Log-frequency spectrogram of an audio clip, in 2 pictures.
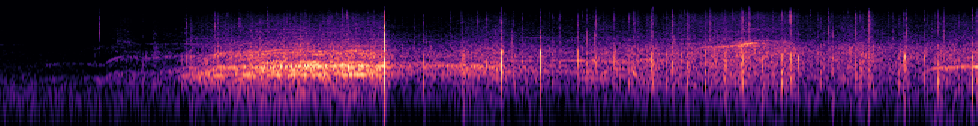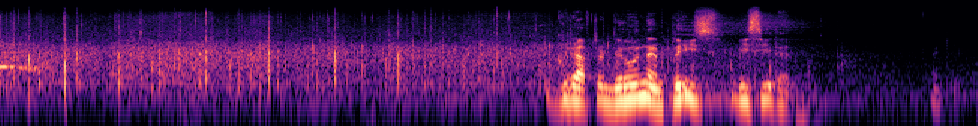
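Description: A crowd applauds loudly in a large hall.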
